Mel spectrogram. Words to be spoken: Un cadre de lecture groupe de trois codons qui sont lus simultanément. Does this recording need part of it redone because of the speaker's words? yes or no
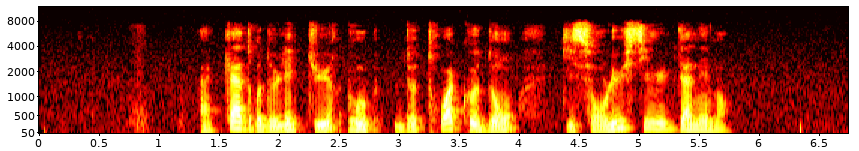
no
